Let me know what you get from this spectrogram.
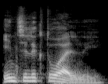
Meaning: intellectual (belonging to, or performed by, the intellect; mental or cognitive)
- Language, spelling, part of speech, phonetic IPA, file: Russian, интеллектуальный, adjective, [ɪnʲtʲɪlʲɪktʊˈalʲnɨj], Ru-интеллектуальный.ogg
